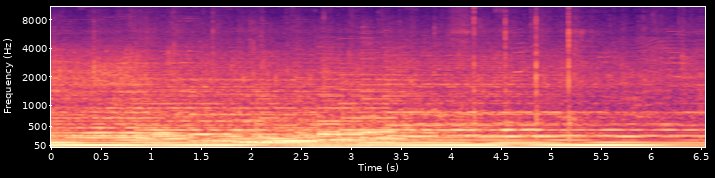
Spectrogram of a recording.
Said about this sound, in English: And clap your hands to him and open up your mouth and give him a shout in the name of Jesus.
